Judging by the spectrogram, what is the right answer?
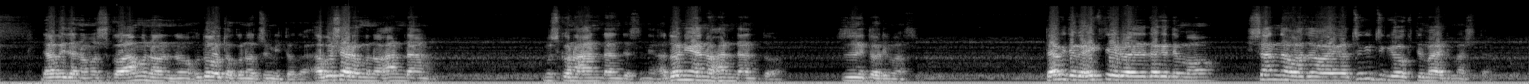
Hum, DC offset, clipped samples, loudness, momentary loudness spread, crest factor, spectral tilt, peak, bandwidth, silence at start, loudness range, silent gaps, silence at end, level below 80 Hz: none; under 0.1%; under 0.1%; -15 LUFS; 18 LU; 14 dB; -6 dB/octave; 0 dBFS; 15 kHz; 0 s; 4 LU; none; 0 s; -24 dBFS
